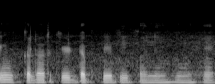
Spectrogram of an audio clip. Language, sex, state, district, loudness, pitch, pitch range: Hindi, male, Bihar, East Champaran, -21 LUFS, 100 Hz, 95-105 Hz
